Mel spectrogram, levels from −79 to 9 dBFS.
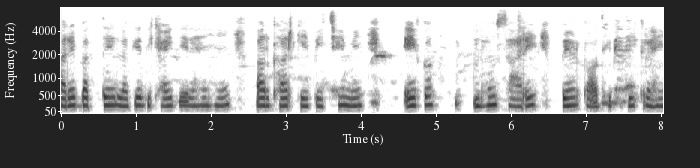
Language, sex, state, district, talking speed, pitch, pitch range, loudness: Hindi, female, Chhattisgarh, Balrampur, 165 wpm, 220 Hz, 215-230 Hz, -20 LUFS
